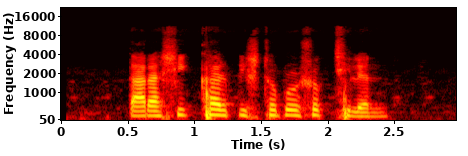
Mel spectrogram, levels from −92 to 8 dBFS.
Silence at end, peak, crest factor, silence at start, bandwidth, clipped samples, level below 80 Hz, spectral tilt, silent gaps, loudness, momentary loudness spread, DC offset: 0.55 s; -4 dBFS; 22 dB; 0.5 s; 11 kHz; under 0.1%; -48 dBFS; -7.5 dB/octave; none; -23 LUFS; 7 LU; under 0.1%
